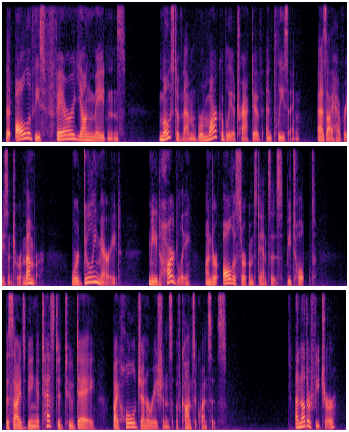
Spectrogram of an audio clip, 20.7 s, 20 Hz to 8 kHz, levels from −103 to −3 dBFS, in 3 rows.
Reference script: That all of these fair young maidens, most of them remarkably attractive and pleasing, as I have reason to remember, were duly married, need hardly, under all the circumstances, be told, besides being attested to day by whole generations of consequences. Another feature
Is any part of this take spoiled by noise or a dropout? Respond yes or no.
yes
